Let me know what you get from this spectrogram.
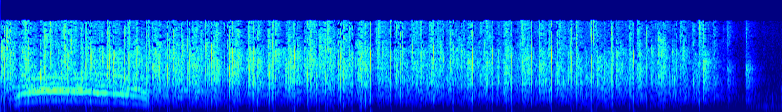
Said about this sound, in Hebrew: ועכשיו מחיאות כפיים לקבוצת ראשון לציון.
